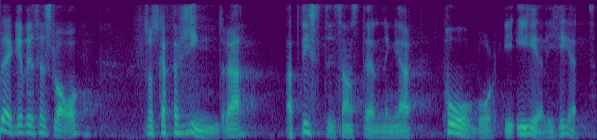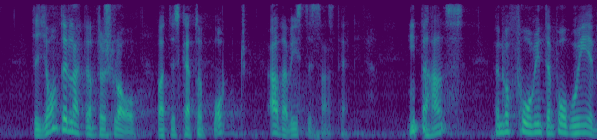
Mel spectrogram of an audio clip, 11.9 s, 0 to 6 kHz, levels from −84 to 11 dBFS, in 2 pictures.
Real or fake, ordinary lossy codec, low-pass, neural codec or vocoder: fake; MP3, 48 kbps; 5.4 kHz; codec, 16 kHz, 0.8 kbps, ZipCodec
